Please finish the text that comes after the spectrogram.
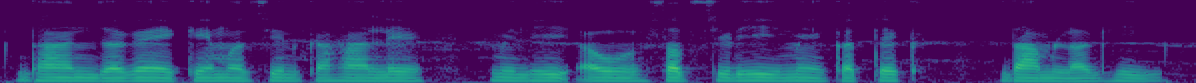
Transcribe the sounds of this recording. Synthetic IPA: d̪ʱand͡ʒəɡəkeməsinkəɦãle | miliʔəusəbsiɽ̤ʱimẽkət̪ek | d̪amləɡʱi

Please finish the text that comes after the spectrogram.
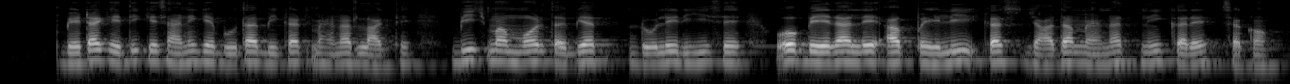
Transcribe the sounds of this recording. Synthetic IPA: beːʈakʰeːt̪̬ikɪsaːnik̬ebuːt̪abikəʈmɛɦnət̪laːɡ̚t̪e | biːt͡ʃmãmoːɾt̪əbijət̪̚ɖoːleɾiɦise | o̰ːbeːɾaleʔɐb̚pəɦɪlikəsd͡ʒjaːd̪amɛɦnət̪nəɦĩkəɾesɐkõː

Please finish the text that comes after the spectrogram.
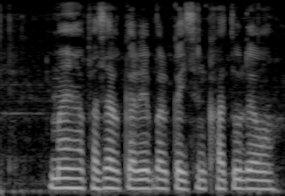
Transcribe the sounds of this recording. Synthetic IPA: mẽːɦɐ̃pʰɐs̬əlkəɾẽːbɐɾkəisɐnkʰaːt̪ũːleːʋãː

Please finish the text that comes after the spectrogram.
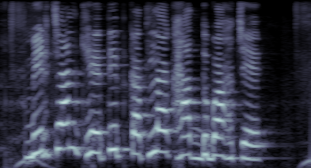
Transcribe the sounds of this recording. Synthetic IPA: miɾt͡ʃankʰet̪it̪kət̪lakʰat̪̚d̪ubaɦt͡ʃɛ

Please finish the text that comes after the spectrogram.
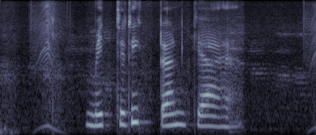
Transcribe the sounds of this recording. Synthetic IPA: mɪʈɾɪk̚ʈəɳkjaːɦɛː

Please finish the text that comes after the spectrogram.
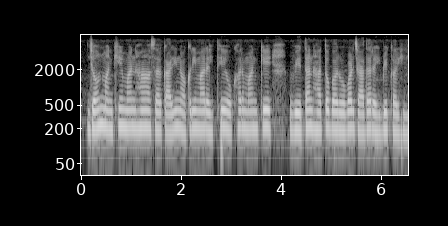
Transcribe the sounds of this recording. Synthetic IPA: d͡ʒəʊnmənkʰemənɦə̃sɐɾkaːɾinɔːkɾimãɾɐɦit̪ʰeoːkʰəɾmɐnkeʋeːt̪ənɦə̃t̪obɐɾoːbəɾd͡ʒjaːd̪aɾɐɦibekəɾɦiː

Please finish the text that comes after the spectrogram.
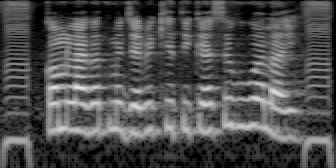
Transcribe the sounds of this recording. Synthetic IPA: kəmlaɡət̪med͡ʒɛbekʰet̪ikɛseɦuələj

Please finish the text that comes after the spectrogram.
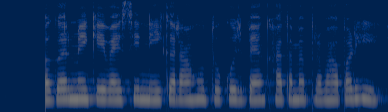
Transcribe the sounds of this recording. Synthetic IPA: ɐɡəɾmẽkeʋɛːsinɐĩkɐɾaːɦũt̪okʊt͡ʃʰbɛ̃ːŋkʰːaːt̪amẽpɾɐbʱaːwpɐɽ̤iː

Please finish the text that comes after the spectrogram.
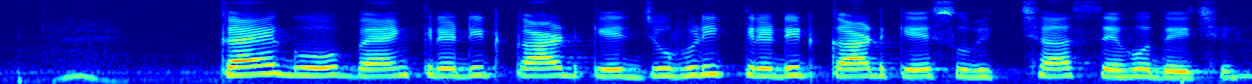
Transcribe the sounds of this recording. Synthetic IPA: kaeɡobɛ̃ŋkːɾeɖiʈkaɾɖked͡ʒoɦɽikɾeɖiʈkaɾɖkesubik̚t͡ʃʰaseɦod̪et͡ʃʰɛ

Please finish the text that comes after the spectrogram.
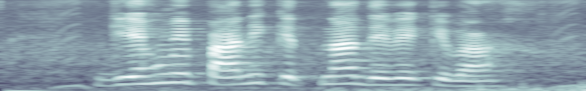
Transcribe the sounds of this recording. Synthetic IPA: ɡeːɦũmẽpaːnikɪt̪nad̪eːʋekɪbaː

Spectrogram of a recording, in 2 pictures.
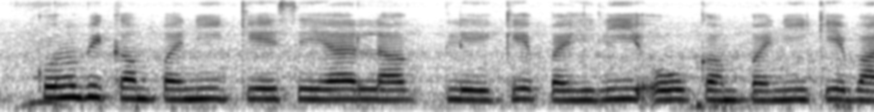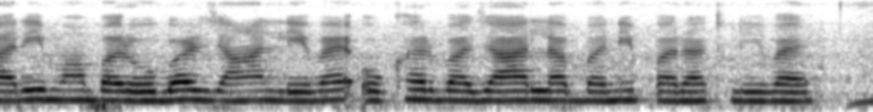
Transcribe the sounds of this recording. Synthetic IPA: koːnõbʱikɐ̃mpənikeseːɦəɾlɐɡ̚leːkepɛɦɪlioːkɐ̃mpənikebaːɾemãbɐɾoːbəɾd͡ʒaːnleːʋəeʔoːkʰəɾbad͡ʒaːɾlɐb̚ːɐnepɐɾət̪ʰleːʋəe

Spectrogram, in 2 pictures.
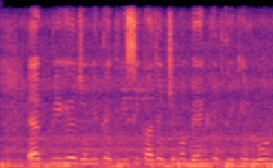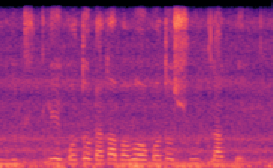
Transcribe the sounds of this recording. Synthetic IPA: ɛk̚biɡed͡ʑomit̪ekɾiʃikad͡ʑeɾd͡ʑonːobɛŋkeɾt̪ʰekelonːid̪ | lekɔt̪oʈakapabookɔt̪oʃud̪laɡbe

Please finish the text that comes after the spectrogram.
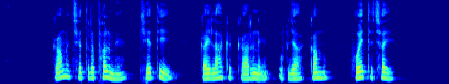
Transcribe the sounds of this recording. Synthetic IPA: kəmt͡ʃʰet̪ɾəpʰəlme | kʰet̪i | kəɪlakkaɾne | upd͡ʒakəm | hojt̪t͡ʃʰəj

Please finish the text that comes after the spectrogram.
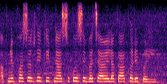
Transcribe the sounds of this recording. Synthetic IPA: ɐ̰pnepʰəsəlkekiʈnasɪkõsebɐt͡ʃaːwelɐkakəɾepəɾi

